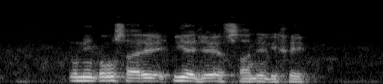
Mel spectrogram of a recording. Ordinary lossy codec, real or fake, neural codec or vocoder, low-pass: Opus, 16 kbps; fake; codec, 16 kHz, 4 kbps, FunCodec, trained on LibriTTS, 50 frames a second; 7.2 kHz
